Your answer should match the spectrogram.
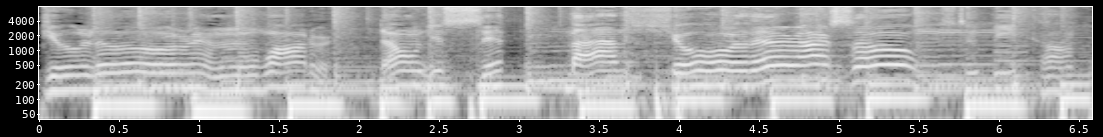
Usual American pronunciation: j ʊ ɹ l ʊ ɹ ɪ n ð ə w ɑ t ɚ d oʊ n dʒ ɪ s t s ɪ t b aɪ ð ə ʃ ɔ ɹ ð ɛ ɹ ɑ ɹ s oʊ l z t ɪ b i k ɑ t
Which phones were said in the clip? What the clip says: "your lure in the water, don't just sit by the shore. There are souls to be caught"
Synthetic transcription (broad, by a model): j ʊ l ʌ ɹ ɪ n ð ə w ɑ t ɚ d oʊ n tʃ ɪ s s ɪ t b aɪ ð ə ʃ ɔ ɹ ð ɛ ɹ ɑ ɹ s oʊ l z t ɪ b i k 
